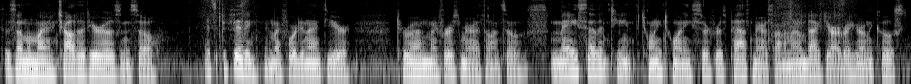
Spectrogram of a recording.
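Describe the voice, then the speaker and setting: A man in his late forties from Northern California talks straight into his handheld phone in a casual personal vlog, earnest and heartfelt, wandering from thought to thought. His voice is heavily gravelly with a lot of fry, sitting at an ordinary middle pitch. A faint hiss of background noise sits under the recording. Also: fairly even intonation, normal speed, a little mellow, poor audio. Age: 40s. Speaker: vlogger.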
